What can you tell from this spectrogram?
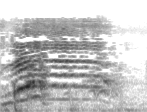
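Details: A single goat on a goat farm during vitamin dosing, one loud, quavering, nasal bleat lasting about a second, rising sharply then tapering off into quiet.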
